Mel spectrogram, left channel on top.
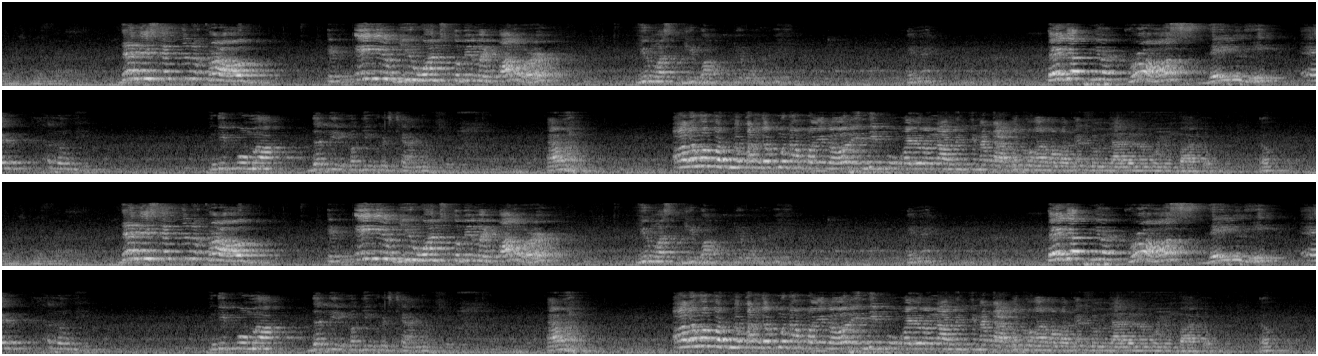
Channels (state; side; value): identical; both; correlation 1.00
